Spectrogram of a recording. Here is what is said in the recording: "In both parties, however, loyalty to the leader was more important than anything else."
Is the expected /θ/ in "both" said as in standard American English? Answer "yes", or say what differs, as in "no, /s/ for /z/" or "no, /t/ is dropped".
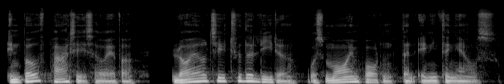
yes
